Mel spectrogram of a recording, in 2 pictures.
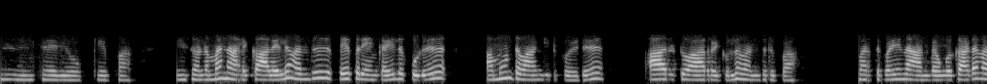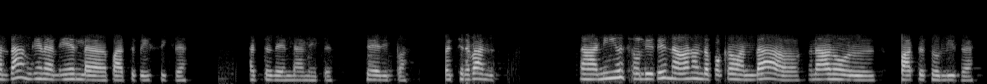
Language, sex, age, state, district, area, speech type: Tamil, female, 30-45, Tamil Nadu, Cuddalore, urban, conversation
